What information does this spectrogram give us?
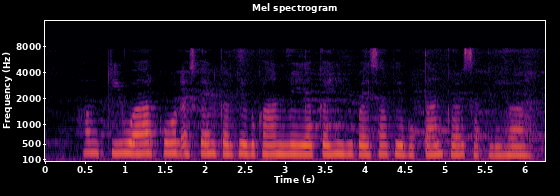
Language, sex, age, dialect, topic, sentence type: Magahi, female, 18-24, Western, banking, question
